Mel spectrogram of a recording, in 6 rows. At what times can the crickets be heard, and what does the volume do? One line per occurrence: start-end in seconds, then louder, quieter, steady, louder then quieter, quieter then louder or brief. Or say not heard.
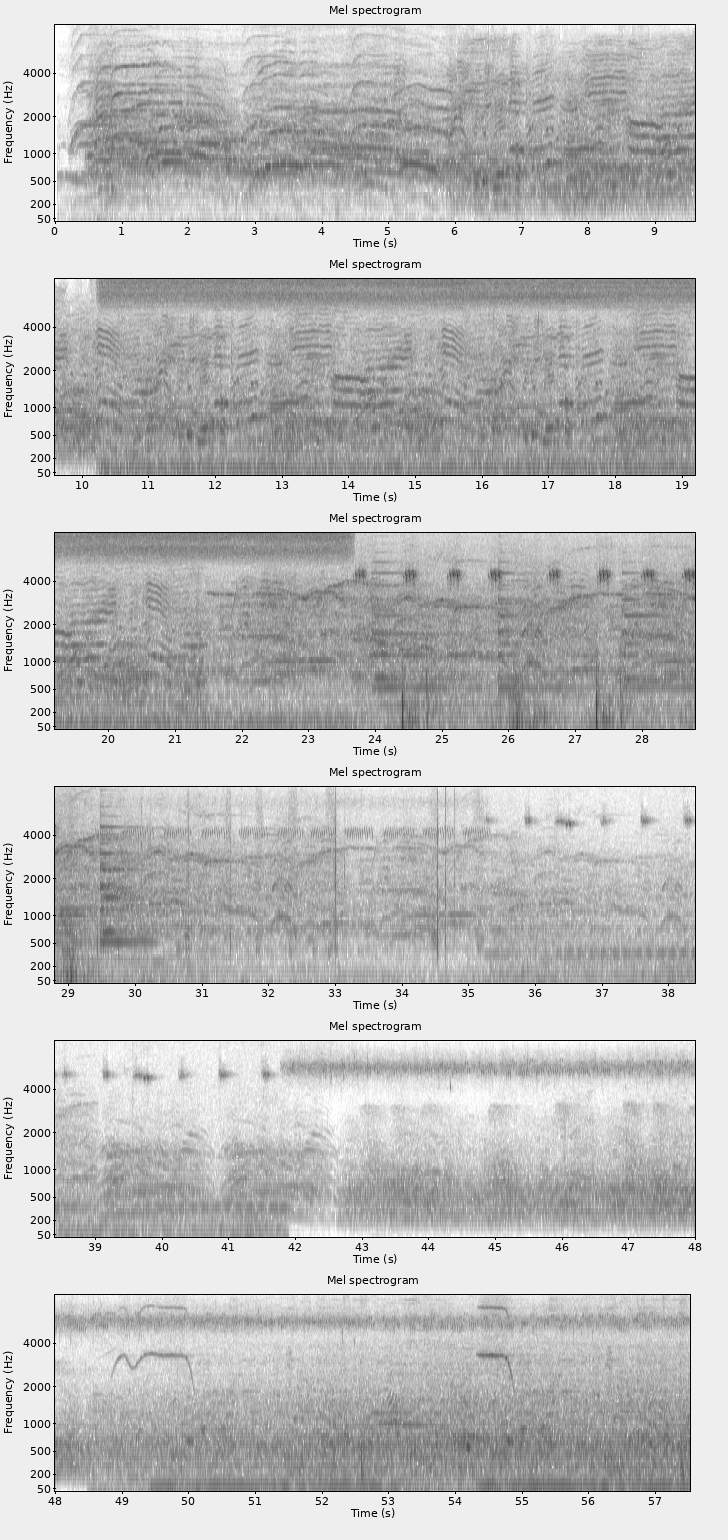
10.2-57.4 quieter.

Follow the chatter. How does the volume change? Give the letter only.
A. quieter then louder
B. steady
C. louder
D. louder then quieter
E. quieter
A.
